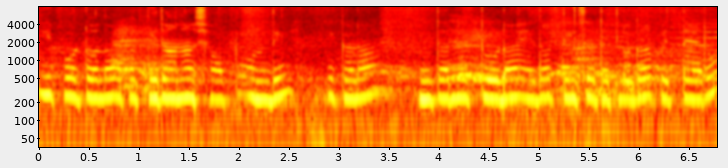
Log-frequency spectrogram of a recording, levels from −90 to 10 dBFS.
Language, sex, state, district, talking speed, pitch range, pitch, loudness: Telugu, female, Telangana, Nalgonda, 115 wpm, 235-255 Hz, 245 Hz, -15 LUFS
